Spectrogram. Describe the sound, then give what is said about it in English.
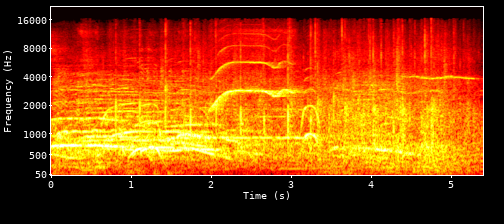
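A burst of applause sound effect: steady, loud clapping from a crowd with cheering voices and a few high, sliding whistles, holding for several seconds before easing slightly. “Stan, we're going to put some applause here.”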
